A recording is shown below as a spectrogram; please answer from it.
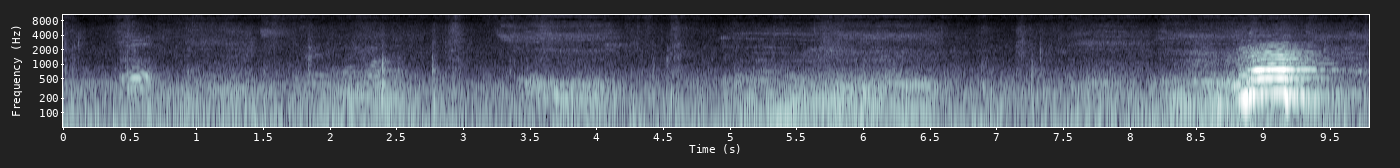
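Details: Giant young cow named Atta Halilintar, 2022, as people coax it to come inside: quiet shuffling and distant voices, then one loud, full moo near the end.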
